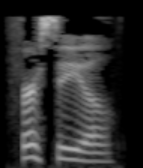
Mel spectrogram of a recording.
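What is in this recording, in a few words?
"fur seal", British English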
